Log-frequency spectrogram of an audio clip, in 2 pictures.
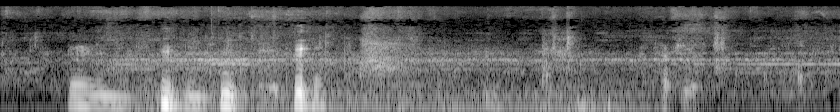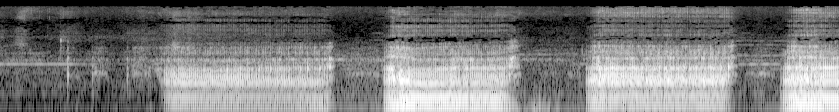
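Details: Bella, a chocolate Labrador Retriever, in a mood to play and very verbal about it: after soft indoor sounds and a few quiet murmurs, three loud, drawn-out, harmonic grumbling howls, each about a second long, come in quick succession.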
